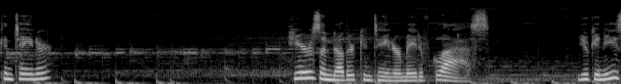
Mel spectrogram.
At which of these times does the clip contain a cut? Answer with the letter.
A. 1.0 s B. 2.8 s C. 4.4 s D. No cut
B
